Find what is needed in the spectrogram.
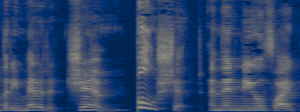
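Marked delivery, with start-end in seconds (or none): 1.3-1.9 loud, high mock outburst; outraged retort. Girlfriend dismissing his excuse about marriage, outraged. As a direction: punch it out high and indignant.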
